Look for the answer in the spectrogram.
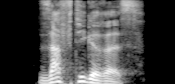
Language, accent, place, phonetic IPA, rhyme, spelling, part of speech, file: German, Germany, Berlin, [ˈzaftɪɡəʁəs], -aftɪɡəʁəs, saftigeres, adjective, De-saftigeres.ogg
- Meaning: strong/mixed nominative/accusative neuter singular comparative degree of saftig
